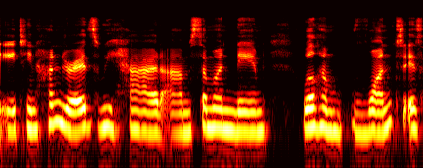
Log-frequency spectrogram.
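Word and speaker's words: Wilhelm Wundt: especially in the 1800s we had someone named will him want is how you say a German scientist he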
